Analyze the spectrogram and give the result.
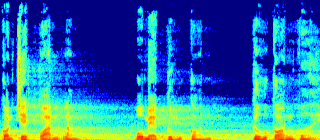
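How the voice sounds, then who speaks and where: A man's voice: mid-range voice, animated, takes it slowly, mellow, faint music behind, pitched above the performer's own voice. A man voicing the ghost of a drowned young man, sobbing and pleading in an echoing voice.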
